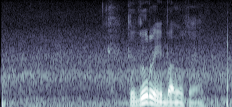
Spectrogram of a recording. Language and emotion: Russian, angry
